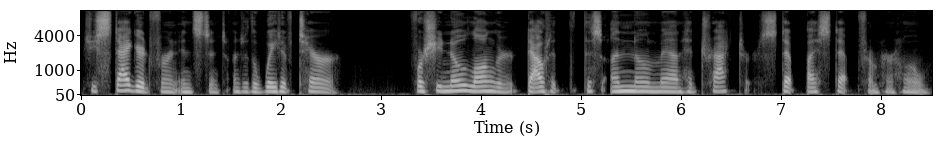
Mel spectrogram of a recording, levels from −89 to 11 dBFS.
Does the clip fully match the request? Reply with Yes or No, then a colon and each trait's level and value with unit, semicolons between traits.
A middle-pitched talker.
Yes: medium, 170 Hz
